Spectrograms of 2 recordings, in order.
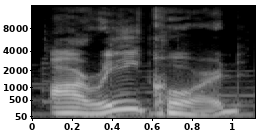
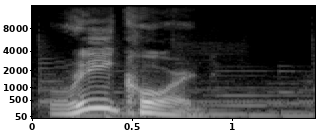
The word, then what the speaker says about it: record: For example, in the word record, if you stress the first syllable, record, it's a noun, but if you stress the second syllable, record, it's a verb practicing stress, and intonation makes you sound more natural.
